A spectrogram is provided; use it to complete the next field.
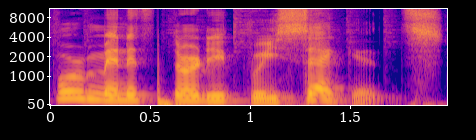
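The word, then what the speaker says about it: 4′33″: silent track and it's 433 pronounced 4 minutes 33 seconds so let's see 12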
